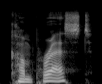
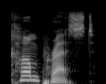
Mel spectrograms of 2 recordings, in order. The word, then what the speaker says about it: compressed: Next is compressed or compressed. So we've added an ED, and you can emphasize the first or the second syllable.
